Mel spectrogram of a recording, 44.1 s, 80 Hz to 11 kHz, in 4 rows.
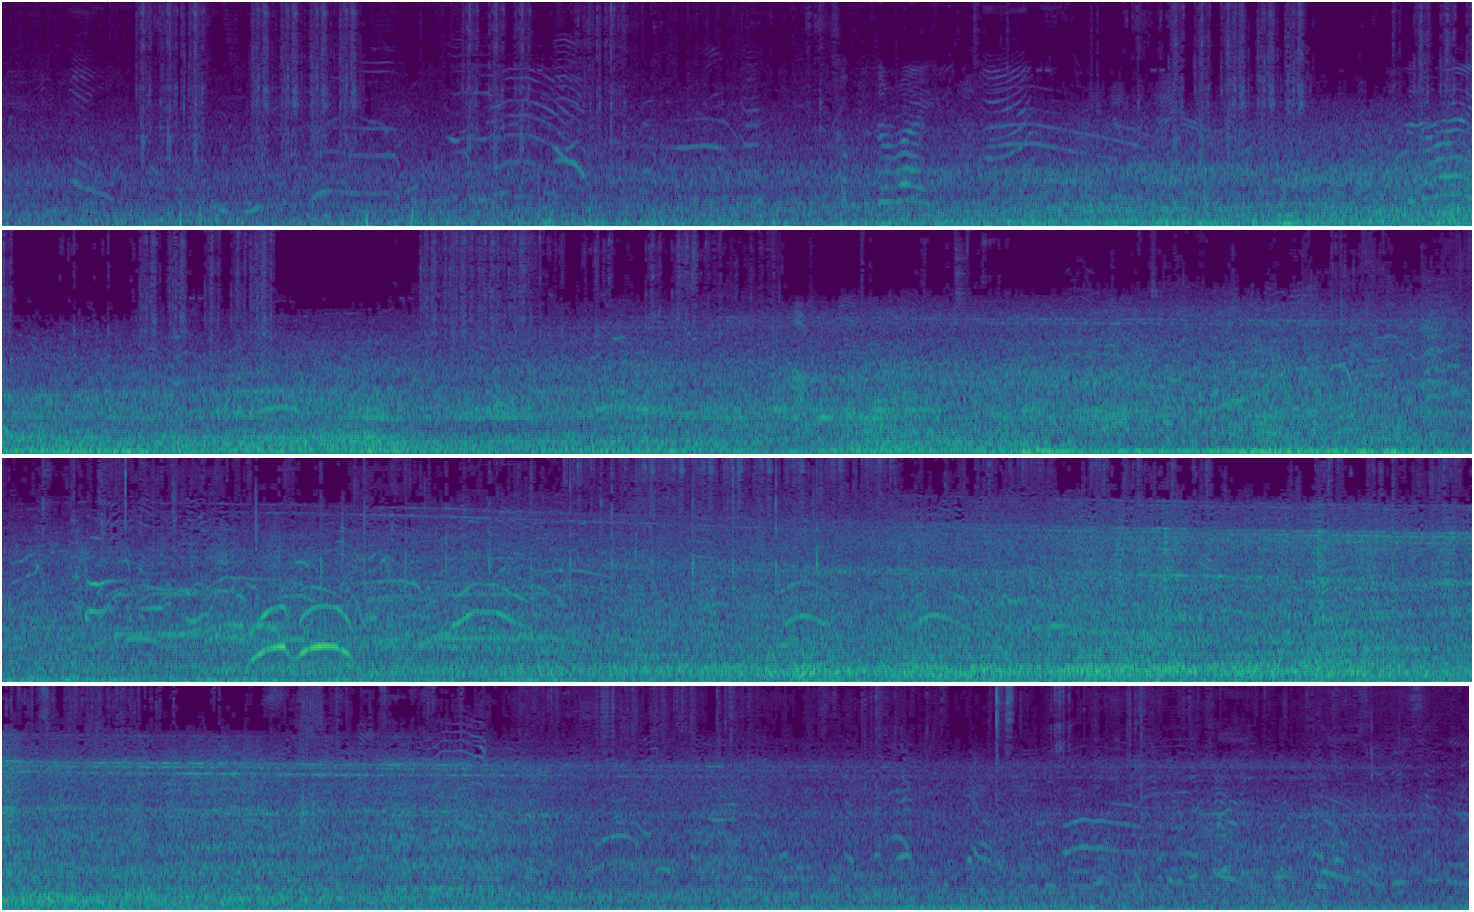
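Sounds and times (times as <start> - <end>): faint voices of onlookers: 0.0 - 13.2, 14.1 - 44.0
jet engine noise of low flyby: 0.0 - 44.0.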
